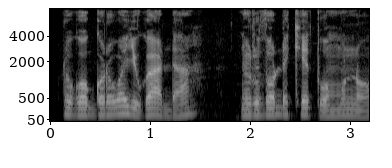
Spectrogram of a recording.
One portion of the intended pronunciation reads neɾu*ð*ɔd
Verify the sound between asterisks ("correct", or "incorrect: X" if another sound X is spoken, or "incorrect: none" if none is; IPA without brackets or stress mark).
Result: correct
